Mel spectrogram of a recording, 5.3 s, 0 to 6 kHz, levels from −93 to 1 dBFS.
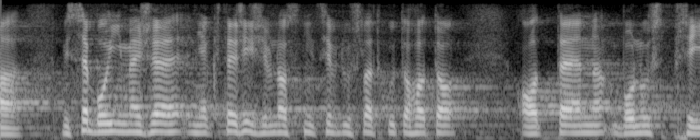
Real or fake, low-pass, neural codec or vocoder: real; 5.4 kHz; none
